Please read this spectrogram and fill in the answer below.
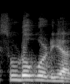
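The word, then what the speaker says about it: pseudopodia: पी is just like सूडोपोडिया का पी। सूडोपोडिया में P silent होता है।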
